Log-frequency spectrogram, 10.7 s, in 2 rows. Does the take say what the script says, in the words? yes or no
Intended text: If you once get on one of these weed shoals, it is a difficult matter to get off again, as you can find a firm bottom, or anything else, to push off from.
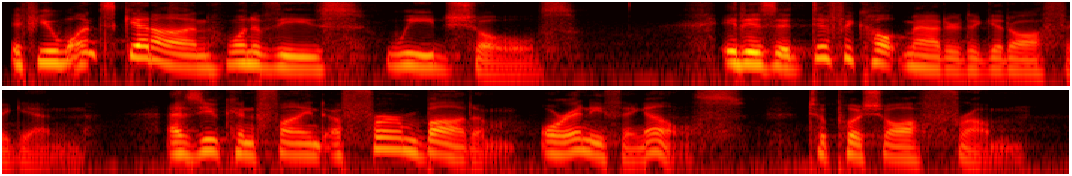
yes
